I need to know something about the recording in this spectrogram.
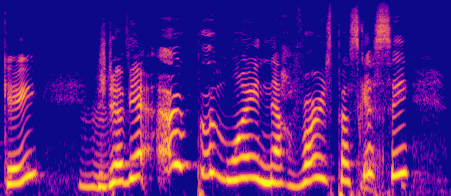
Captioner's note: in french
